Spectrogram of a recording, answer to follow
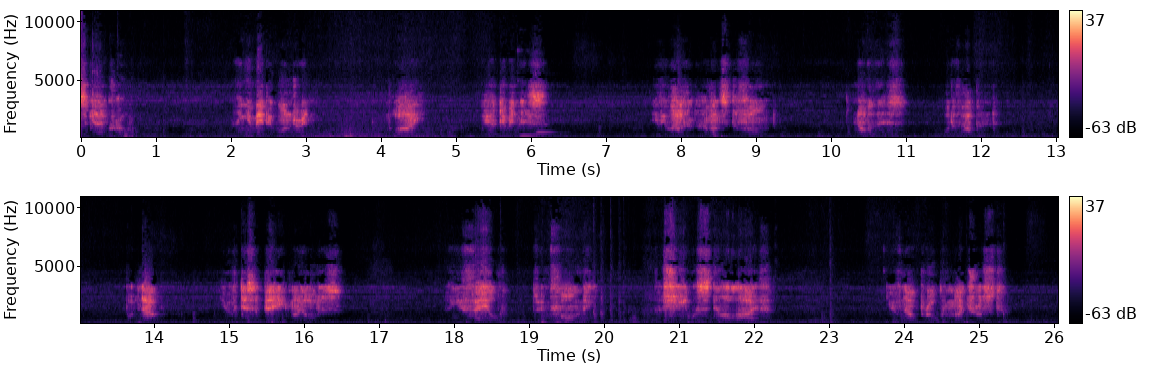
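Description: A thin, tinny voice speaking in short phrases, with pauses of about a second between them, as if heard through a small speaker or phone line.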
